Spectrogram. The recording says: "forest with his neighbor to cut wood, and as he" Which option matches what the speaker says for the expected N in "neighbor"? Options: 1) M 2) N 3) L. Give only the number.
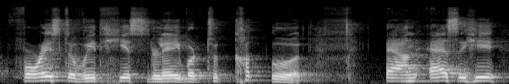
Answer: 3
